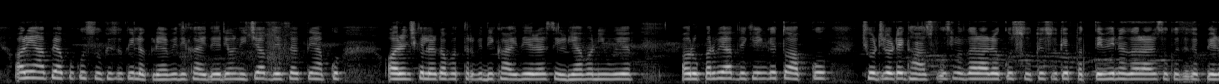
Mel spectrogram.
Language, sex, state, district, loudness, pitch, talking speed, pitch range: Hindi, female, Bihar, East Champaran, -25 LUFS, 255 Hz, 275 wpm, 245-265 Hz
